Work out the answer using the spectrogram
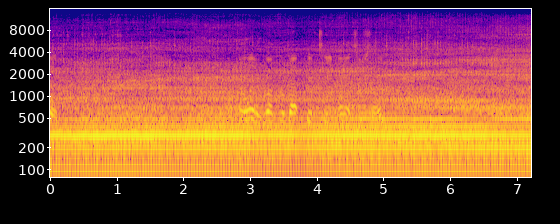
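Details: Husqvarna mower with aluminum deck and a transplanted engine, after a new gas tank, a replacement carb and a tune-up, started after priming. It holds a steady, even drone with a clean constant pitch and no surging or misses, running healthy.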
